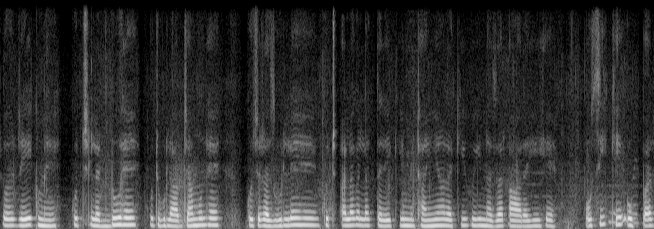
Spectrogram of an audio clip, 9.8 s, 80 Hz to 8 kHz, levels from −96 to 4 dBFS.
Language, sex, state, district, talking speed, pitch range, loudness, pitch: Hindi, female, Rajasthan, Jaipur, 170 wpm, 205-230 Hz, -16 LUFS, 220 Hz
